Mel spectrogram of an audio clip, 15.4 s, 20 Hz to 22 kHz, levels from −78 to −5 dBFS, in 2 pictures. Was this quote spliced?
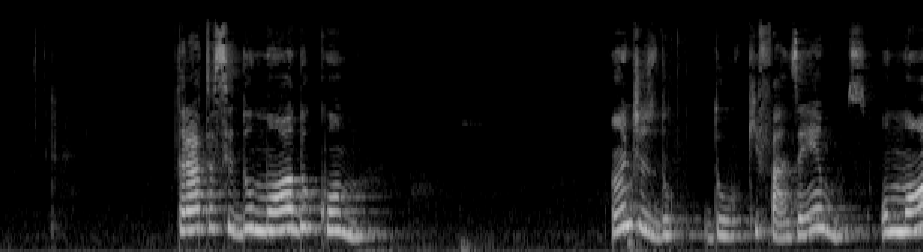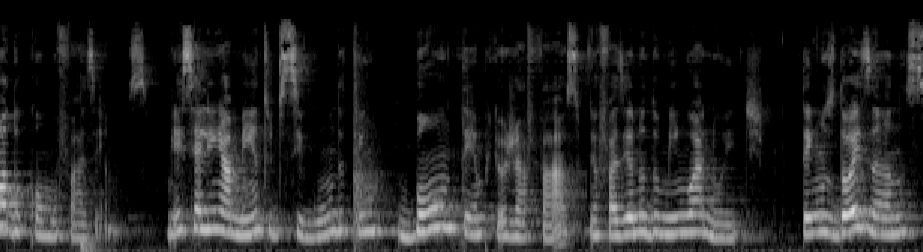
yes; 2 cuts; at 9.0 s, 12.6 s

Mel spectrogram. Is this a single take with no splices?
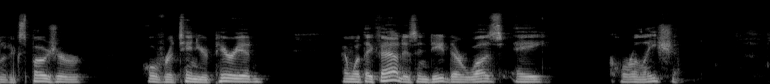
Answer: yes; 0 cuts

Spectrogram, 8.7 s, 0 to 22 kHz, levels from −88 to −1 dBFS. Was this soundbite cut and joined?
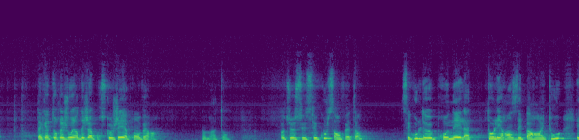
no; 0 cuts

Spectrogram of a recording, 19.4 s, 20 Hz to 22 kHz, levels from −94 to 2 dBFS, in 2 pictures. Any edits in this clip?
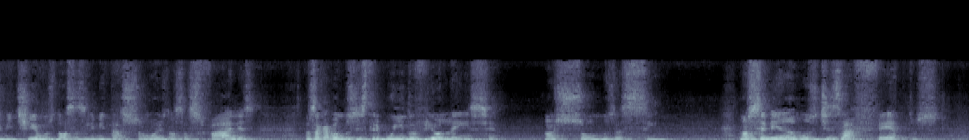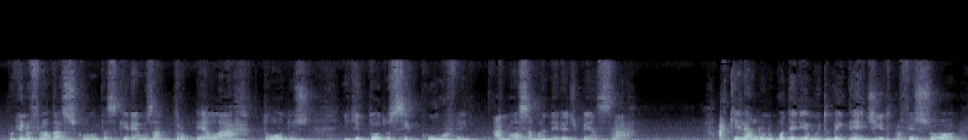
yes; 1 cut; at 16.9 s

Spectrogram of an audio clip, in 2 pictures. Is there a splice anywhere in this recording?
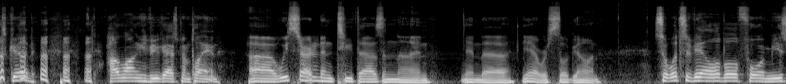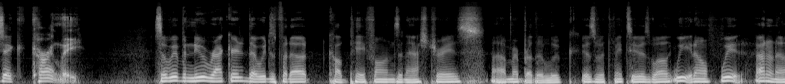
yes; 2 cuts; at 12.7 s, 14.5 s

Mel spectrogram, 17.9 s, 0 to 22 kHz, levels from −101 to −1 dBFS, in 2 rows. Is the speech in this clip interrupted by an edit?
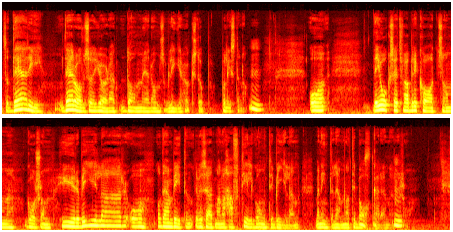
yes; 1 cut; at 12.8 s

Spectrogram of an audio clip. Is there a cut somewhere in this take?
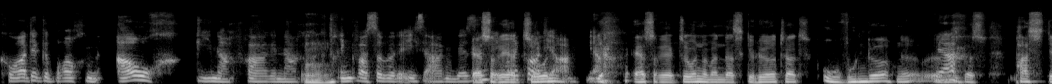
no; 0 cuts

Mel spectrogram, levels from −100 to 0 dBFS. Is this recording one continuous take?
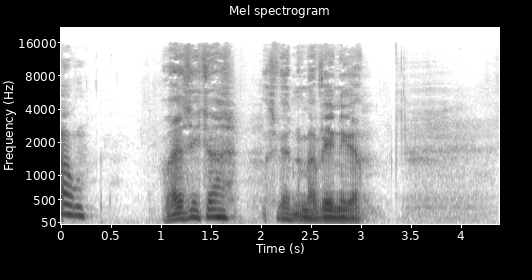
no; 1 cut; at 2.0 s

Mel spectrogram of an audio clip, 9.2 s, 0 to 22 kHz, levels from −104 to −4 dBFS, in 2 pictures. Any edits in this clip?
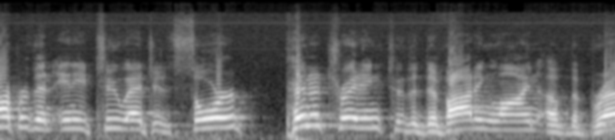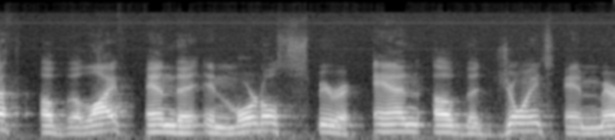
yes; 1 cut; at 5.6 s

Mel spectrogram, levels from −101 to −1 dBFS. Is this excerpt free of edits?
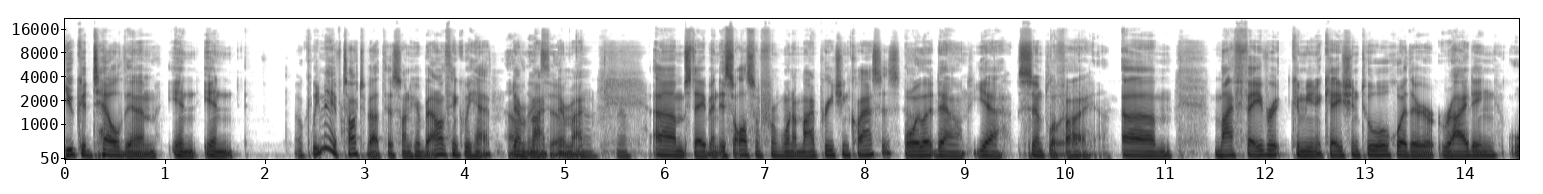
no; 3 cuts; at 2.4 s, 6.2 s, 8.4 s

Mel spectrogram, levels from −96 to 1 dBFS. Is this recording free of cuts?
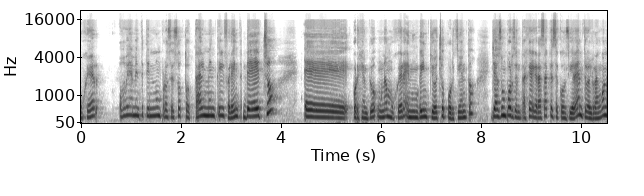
no; 2 cuts; at 3.2 s, 5.4 s

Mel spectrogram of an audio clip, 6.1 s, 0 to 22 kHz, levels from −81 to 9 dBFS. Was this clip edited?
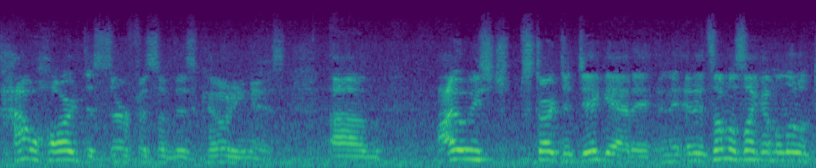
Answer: no; 0 cuts

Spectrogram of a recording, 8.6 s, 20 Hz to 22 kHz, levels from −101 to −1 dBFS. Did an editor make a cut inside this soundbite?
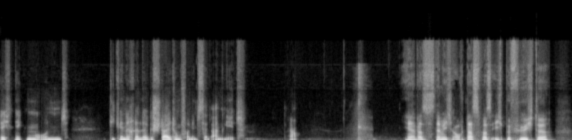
no; 0 cuts

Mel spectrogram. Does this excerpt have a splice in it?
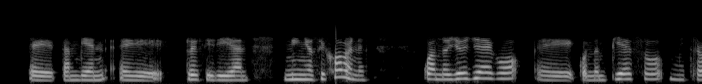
no; 0 cuts

